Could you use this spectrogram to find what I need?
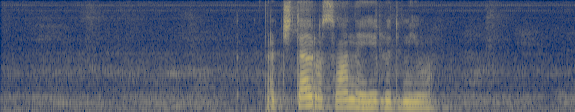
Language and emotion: Russian, neutral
